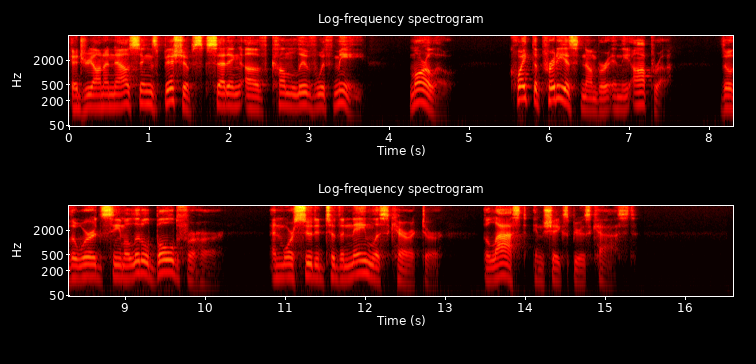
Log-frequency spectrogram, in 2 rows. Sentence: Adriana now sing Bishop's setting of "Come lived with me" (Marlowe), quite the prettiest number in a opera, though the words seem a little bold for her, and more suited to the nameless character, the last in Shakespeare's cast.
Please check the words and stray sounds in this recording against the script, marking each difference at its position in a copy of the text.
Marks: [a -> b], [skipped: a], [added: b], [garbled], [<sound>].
Adriana now [sing -> sings] Bishop's setting of "Come [lived -> live] with me" (Marlowe), quite the prettiest number in [a -> the] opera, though the words seem a little bold for her, and more suited to the nameless character, the last in Shakespeare's cast.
